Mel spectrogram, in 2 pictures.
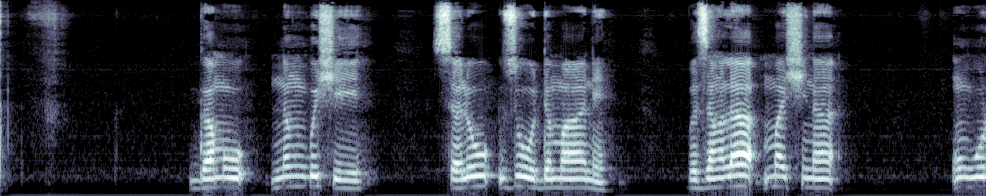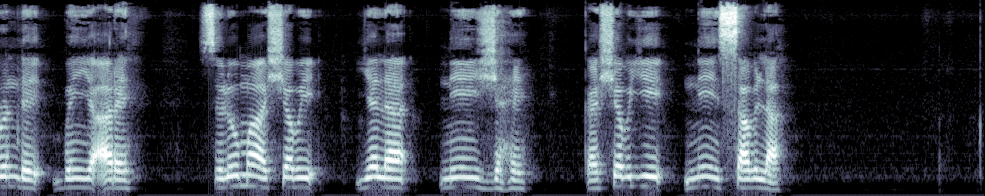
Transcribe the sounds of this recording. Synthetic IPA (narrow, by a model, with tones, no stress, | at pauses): ɡa˨mo˨ | nɨ˦ŋɡ͡bɨ˦ʃeː˨˦ | sa˨lo˦zo˦˨dɨ˦maː˦nɨ˨ | bɨ˨za˨ŋla˦ma˦ʃi˦na˦ | ŋ̩˦wʊ˦ɾɨ˦n˦dɨ˨bɨ˦n˦ja̰˦ʔa̰˨ɾɨ˦ | sa˨lo˦maː˦˨ʃɛ˦b | jɛ˦la˦ | ni˦n˦ʒɛ˨ɦɪ˨ | ka˨ʃɛ˦bji˦ | nɨː˦n˨sa˦bla˨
